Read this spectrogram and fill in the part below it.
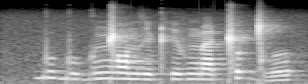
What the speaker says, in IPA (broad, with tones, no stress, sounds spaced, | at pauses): ɡ u˥˧ ɡ u˧˩ ɡ ʊ˥ ŋ͡ǁ ɒ˥˧ n z i˧˩ ʈʰ ɪ˧ v ŋ͡m æ˧ ǁ ʊ˥ ɡ͡ǀ ʊ˩˧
